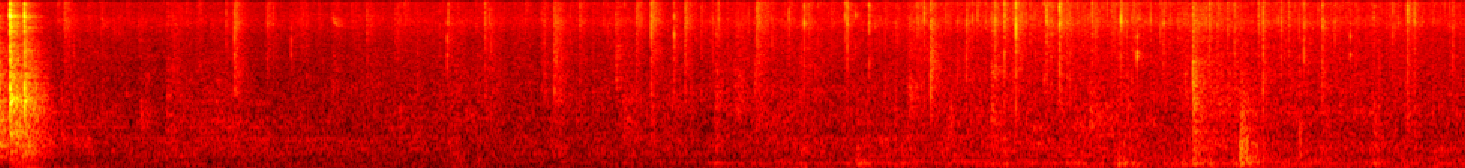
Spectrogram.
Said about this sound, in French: Ces sons sont tout aussi chaleureux que la pluie qui nous a accueillis tout à l'heure.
